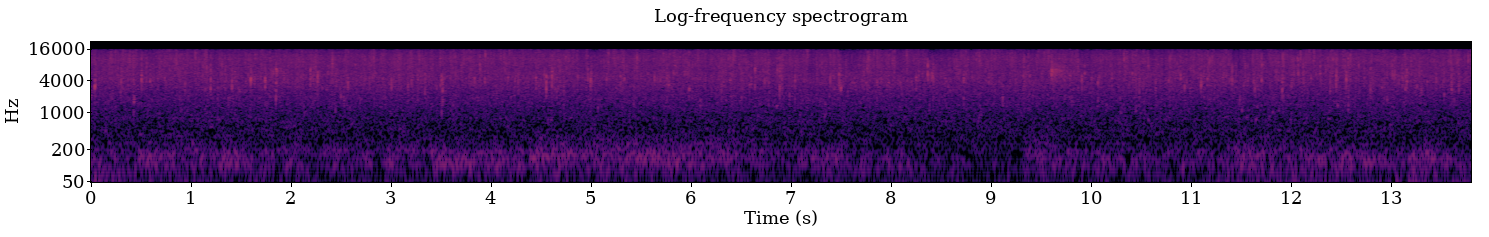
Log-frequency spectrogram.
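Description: Steady rain falls without pause, a dense, even hiss of drops pattering on a surface with a soft low rumble underneath. No voices, just continuous rainfall at an unchanging level.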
